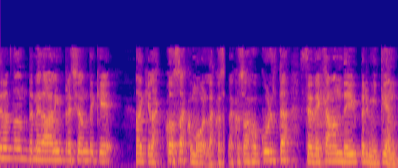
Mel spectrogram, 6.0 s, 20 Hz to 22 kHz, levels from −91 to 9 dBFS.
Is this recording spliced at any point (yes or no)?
yes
